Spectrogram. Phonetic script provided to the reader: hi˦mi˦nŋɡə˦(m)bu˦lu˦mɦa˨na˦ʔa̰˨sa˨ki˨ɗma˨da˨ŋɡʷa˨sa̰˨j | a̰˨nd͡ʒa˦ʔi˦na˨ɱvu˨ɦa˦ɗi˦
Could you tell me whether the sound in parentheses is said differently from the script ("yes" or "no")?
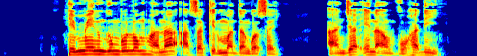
no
